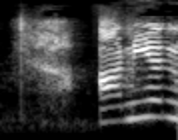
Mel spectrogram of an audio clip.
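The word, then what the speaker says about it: onion: Spelling नहीं पकड़ पाओगे, क्योंकि ओ का प्रोनाउंसिएशन ऑरेंज होता है तो ओ होता है, अनियन में ओ का प्रोनाउंसिएशन आ निकल जाता है, एंड टूम में ओ का प्रोनाउंसिएशन ऊ निकलता जाता।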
